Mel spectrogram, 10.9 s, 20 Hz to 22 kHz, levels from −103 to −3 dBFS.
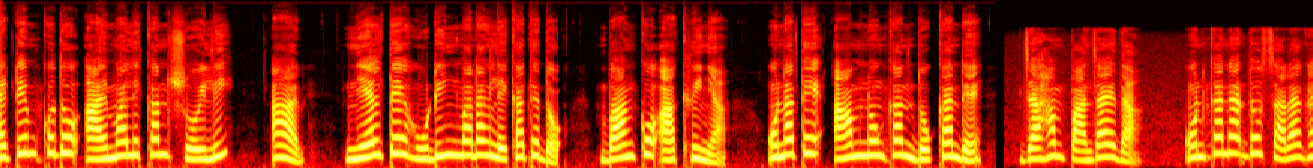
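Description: At 8.29 s the speech cuts out for 80 ms, then returns duller and a bit quieter, with nothing above 10.8 kHz and a new noise floor underneath. Likely the input switched to a poorer device.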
